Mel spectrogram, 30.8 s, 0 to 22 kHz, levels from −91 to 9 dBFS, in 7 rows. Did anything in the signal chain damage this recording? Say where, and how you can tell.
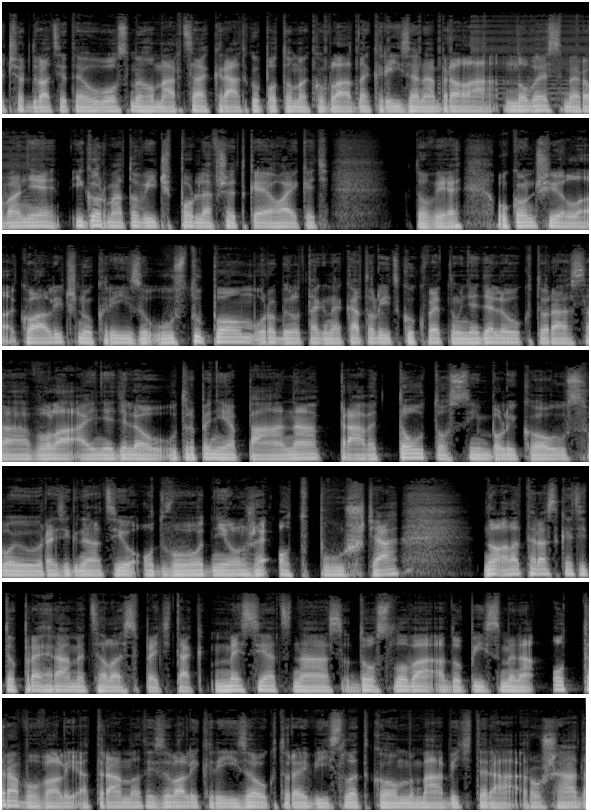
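Yes. GSM signalling bursts get into the analogue wiring from 2.33 to 3.38 s, just after "marca krátko potom": a galloping dit-dit-dit of brief 217 Hz buzzes, around 20 dB under the speech. A nearby 2G phone's radio pulses are being rectified, and their grouping sets this apart from a continuous buzz.

A GSM phone buzz follows from 3.52 to 4.72 s, also in the analogue stage: a hard, raspy 217 Hz buzz full of harmonics, about 24 dB below the speech, steady and unrelated to it. Unbroken call transmission gives this constant buzz, unlike the intermittent signalling pattern or mains hum at 50 or 60 Hz.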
